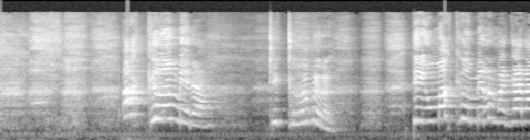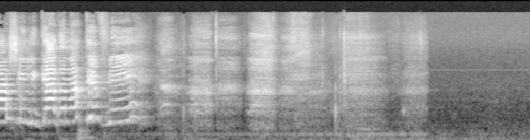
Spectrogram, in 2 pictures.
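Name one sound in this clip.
A woman talks excitedly and exclaims close by.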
